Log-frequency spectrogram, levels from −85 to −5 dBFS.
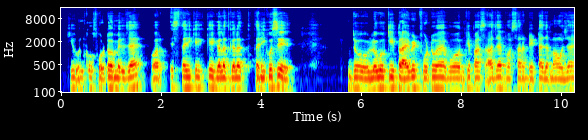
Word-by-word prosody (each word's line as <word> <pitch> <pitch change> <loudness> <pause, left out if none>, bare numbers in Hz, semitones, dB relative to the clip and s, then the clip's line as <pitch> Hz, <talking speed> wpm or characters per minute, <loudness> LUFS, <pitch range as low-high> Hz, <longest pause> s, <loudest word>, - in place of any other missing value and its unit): कि 120 - -9
उनको 115 +1 -6
फ़ोटो 120 -1 +2
मिल 115 -1 +1
जाए 120 +3 +2 0.4
और 110 - -4
इस 125 0 -9
तरीके 120 0 +1 0.2
के 125 -1 +2
गलत-गलत 115 0 +2 0.2
तरीकों 115 +2 +1
से, 130 -2 +5 1.3
जो 115 -2 +1
लोगों 115 +2 +4
की 120 - +3
प्राइवेट 115 +3 +4
फ़ोटो 120 0 -1
है 120 0 +3
वो 115 0 +1
उनके 115 +2 -5
पास 115 0 -1
आ - - 0
जाए 120 0 +4
बहुत 110 -1 -6
सारा 115 0 -4
डेटा 110 +1 -3
जमा 110 - -5
हो 110 0 -2
जाए। 115 +1 -2
115 Hz, 170 wpm, -21 LUFS, 115-120 Hz, 1.3 s, से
